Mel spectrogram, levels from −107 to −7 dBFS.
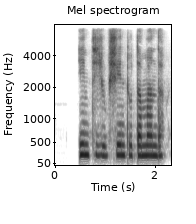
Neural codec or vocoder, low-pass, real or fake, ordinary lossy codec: codec, 16 kHz, 4 kbps, X-Codec, HuBERT features, trained on LibriSpeech; 7.2 kHz; fake; MP3, 64 kbps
